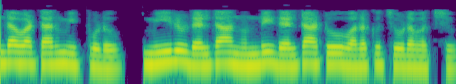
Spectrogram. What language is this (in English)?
Telugu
